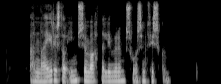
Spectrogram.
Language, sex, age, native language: Icelandic, male, 30-39, Icelandic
